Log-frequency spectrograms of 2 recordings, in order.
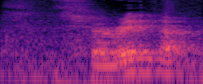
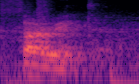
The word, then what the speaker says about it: Sarita: Just had a birthday, but Sharita brought her in. Sarita brought her in. She always get on me because I don't pronounce her name right. It's Sarita.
